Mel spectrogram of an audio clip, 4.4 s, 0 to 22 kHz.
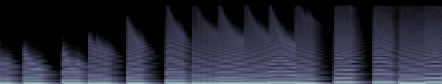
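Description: Roland JUNO-60 software synthesizer playing a chorused bass patch: a repeating line of short, low notes, about three a second. The VCF filter cutoff is being pushed open, so the notes grow steadily brighter from about a second in.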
